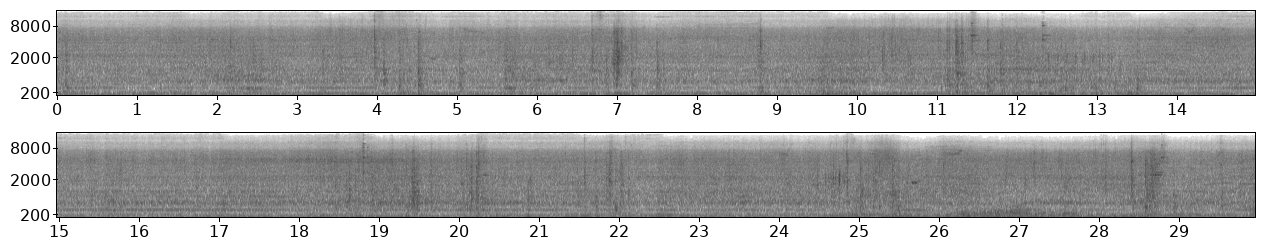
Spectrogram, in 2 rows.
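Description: Takeuchi TB260 mini excavator's diesel engine running steadily while the machine works its boom and bucket, with scattered sharp knocks and scrapes of the steel bucket in gravel and dirt. It grows louder in the last few seconds.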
